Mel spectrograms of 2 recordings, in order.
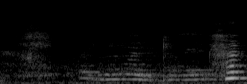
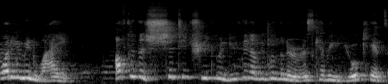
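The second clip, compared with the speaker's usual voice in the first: higher and louder, incredulous; indignant outrage; 5 semitones higher, 4 dB louder than usual. Retold or imitated. Refusing her date after shitty treatment, indignant. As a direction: scoff at the very idea.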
